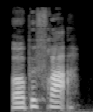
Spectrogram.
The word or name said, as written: oppefra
